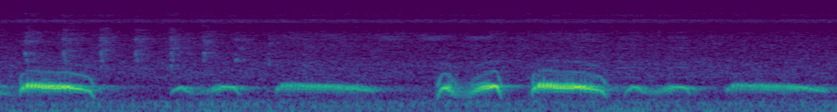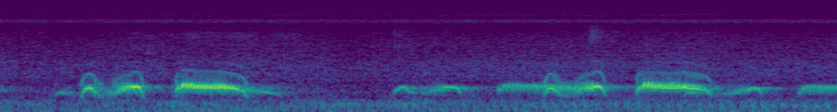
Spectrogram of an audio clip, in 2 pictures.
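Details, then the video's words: Spotted dove decoy calling during extreme cold-season trapping; repeated coo phrases with quick upswept notes leading into held coos, alternating with softer short coos, faint higher chirps early on. "burung tekukur kalau musim dingin kurang bernyali termasuk pikat pun kurang agresif"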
